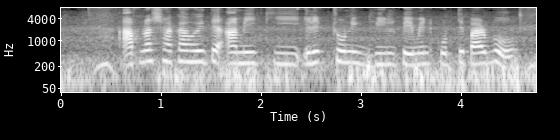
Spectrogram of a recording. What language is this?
Bangla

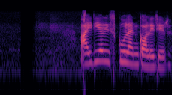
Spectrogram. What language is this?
Bangla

